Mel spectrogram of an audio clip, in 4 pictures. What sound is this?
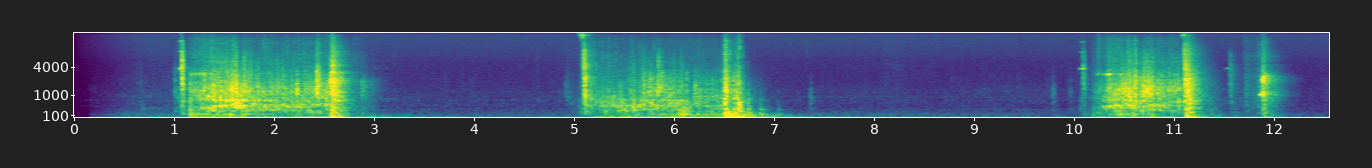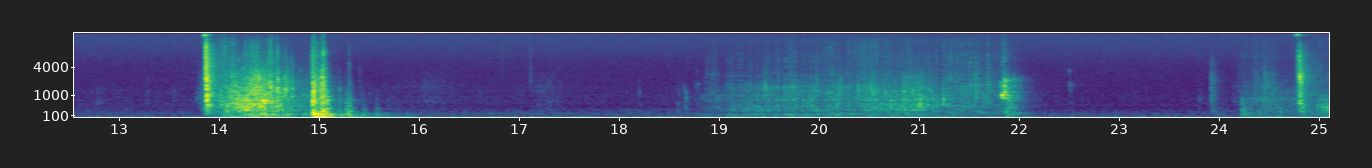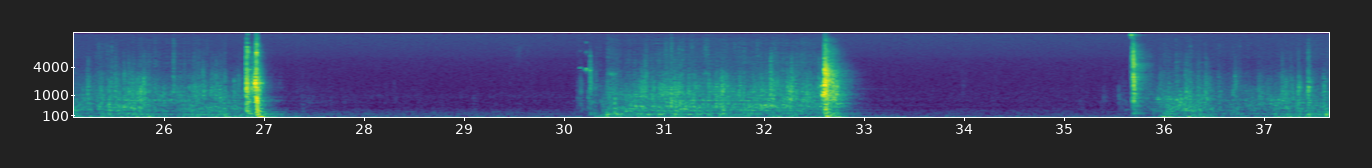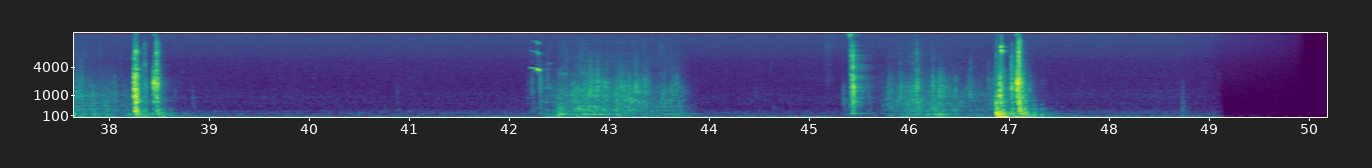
Liukuovi, laiva / Sliding door, wooden, on a bridge of a small ship, open and close, various
Puinen liukuovi pienen laivan komentosillalla, auki ja kiinni. Erilaisia.
Paikka/Place: Suomi / Finland / Hamina
Aika/Date: 01.10.1984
